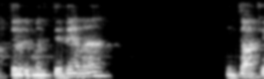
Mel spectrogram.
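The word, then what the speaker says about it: Thévenin: Então, o teorema de Thevenin, escreve assim, ó, Thevenin, a gente pronuncia Thevenin, ele se aplica nos casos em que desejamos substituir um circuito complexo por um mais simples, equivalente.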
